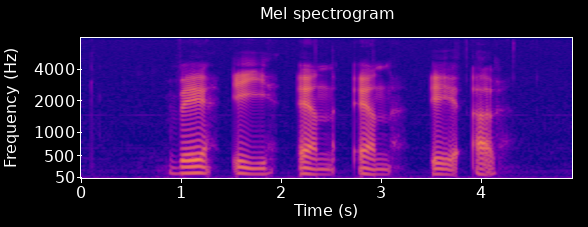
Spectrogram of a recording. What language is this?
Swedish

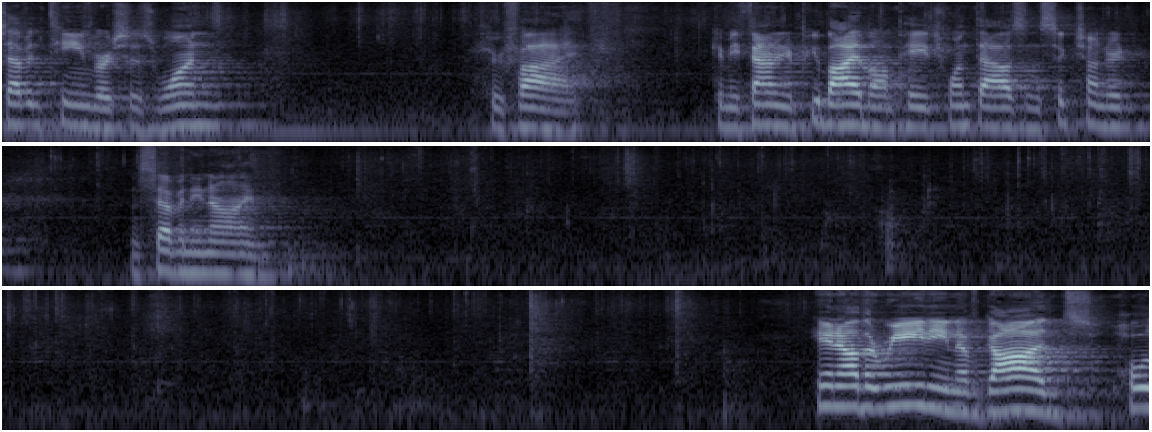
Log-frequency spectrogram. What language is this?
English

